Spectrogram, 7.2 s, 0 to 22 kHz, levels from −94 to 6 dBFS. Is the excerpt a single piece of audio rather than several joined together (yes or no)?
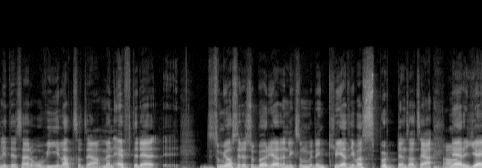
yes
